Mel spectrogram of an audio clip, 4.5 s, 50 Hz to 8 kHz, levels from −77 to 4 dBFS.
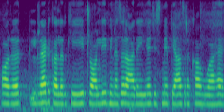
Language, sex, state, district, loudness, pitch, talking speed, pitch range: Hindi, female, Chandigarh, Chandigarh, -17 LUFS, 210 Hz, 215 wpm, 210-215 Hz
